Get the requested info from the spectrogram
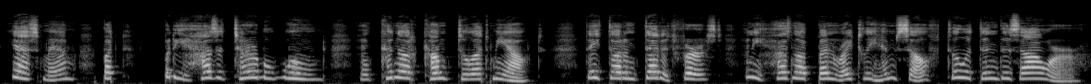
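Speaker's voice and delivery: put-on high, anxious young servant voice; distressed maid. A narrator's reading. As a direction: pour out the bad news anxiously. Annette, maid voiced by reader.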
